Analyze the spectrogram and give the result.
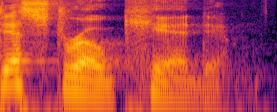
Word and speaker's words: DistroKid: I created an account at a website called DistroKid. D-I-S-T-R-O-K-I-D, DistroKid.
